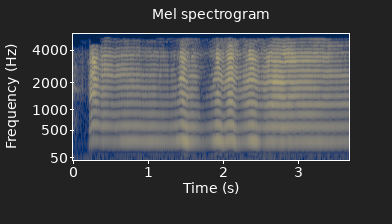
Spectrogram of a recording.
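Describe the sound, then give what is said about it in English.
A steady vocal imitation of a mosquito buzzing in flight, as it flies into a grocery store and lights on a small lump of sugar: one continuous nasal whine that starts abruptly and wavers in pitch and loudness a few times, with no talking. “It was about a mosquito flying into a grocery store, lighting on a small lump of sugar, and it went something like this.”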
